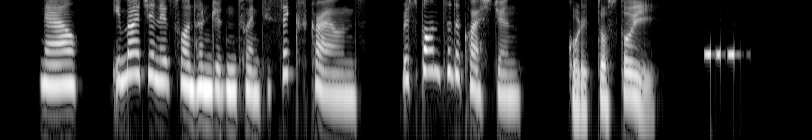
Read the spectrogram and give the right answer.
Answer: Stojí to 126 korun.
